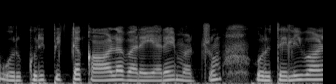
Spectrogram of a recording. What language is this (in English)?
Tamil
